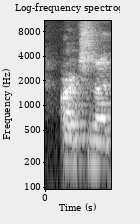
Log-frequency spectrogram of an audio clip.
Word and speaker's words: Archana: Archana. How do you pronounce Archana?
